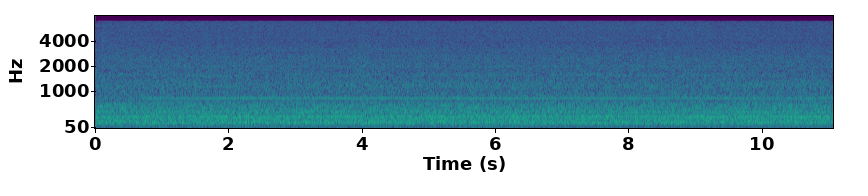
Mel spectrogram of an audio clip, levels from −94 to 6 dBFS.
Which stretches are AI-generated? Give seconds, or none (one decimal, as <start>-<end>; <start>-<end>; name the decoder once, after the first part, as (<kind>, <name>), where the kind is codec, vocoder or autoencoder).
0.0-11.1 (autoencoder, DAC-VAE)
